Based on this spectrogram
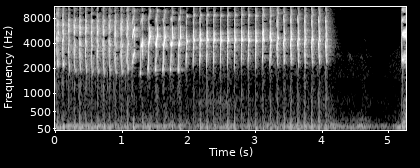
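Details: Lovebird 'ngekek' chatter used as a lure to provoke rival birds. A long, fast series of shrill, clipped notes, about three per second, holds steady for four seconds, then stops into silence before one last sharp note.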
